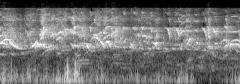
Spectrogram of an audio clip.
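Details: Oriental magpie-robin singing a dense run of varied high whistles and chattering notes, with low thumping noises underneath throughout.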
